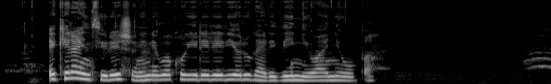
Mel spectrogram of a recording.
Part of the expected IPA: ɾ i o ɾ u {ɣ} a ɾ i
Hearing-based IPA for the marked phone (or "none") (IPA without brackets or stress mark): ɣ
